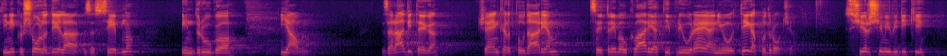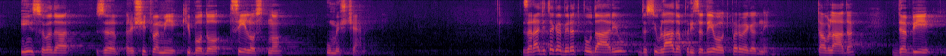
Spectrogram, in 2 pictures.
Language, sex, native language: Slovenian, male, Slovenian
